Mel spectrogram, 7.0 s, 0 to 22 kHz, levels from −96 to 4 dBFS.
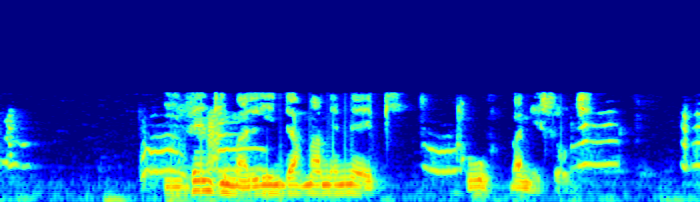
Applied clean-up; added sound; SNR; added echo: classical method log-MMSE.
